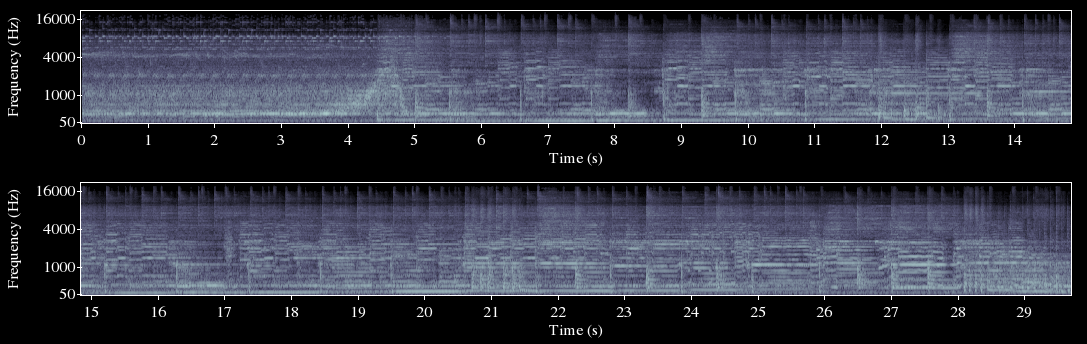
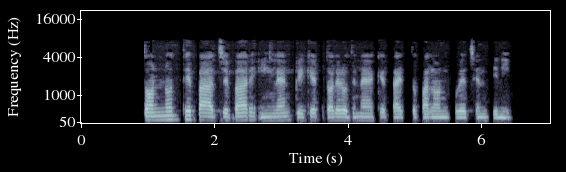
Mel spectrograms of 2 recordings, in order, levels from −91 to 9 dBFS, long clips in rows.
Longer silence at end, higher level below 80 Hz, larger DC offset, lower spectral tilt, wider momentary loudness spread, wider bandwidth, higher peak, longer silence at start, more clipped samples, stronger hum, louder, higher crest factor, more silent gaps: second, 0 s vs 0.6 s; about the same, -60 dBFS vs -64 dBFS; neither; second, -3.5 dB/octave vs -5 dB/octave; about the same, 5 LU vs 6 LU; first, 19.5 kHz vs 8 kHz; second, -10 dBFS vs 0 dBFS; second, 0 s vs 0.95 s; neither; neither; second, -25 LUFS vs -20 LUFS; about the same, 16 dB vs 20 dB; second, none vs 4.88-4.94 s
